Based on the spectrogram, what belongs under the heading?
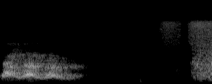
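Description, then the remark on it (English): A dog barks: one long, full bark, a brief silence, then two sharper, higher barks in quick succession. No one speaks. “I have to tend to my dog.”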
